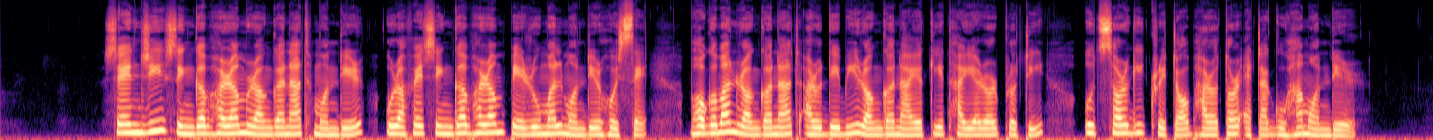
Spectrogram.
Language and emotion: Assamese, neutral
